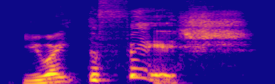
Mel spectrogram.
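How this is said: The voice rises on the last word. It is a question. "changing the tone of my voice on the last word"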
